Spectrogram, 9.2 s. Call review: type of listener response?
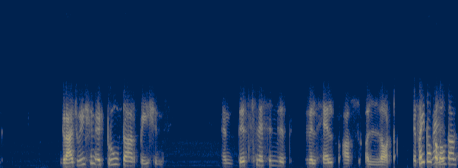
listening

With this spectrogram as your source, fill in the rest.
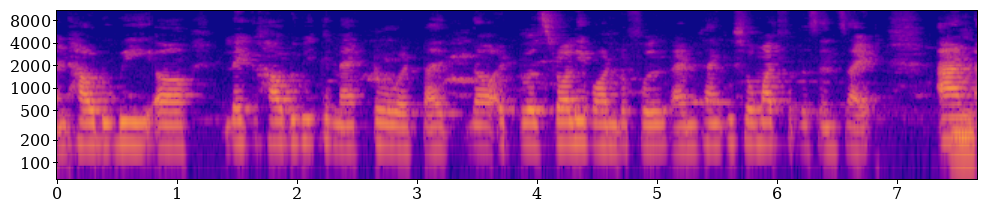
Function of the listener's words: listening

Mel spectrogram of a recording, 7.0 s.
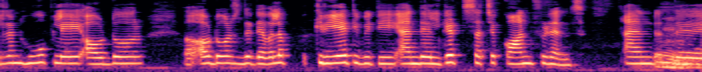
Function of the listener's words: listening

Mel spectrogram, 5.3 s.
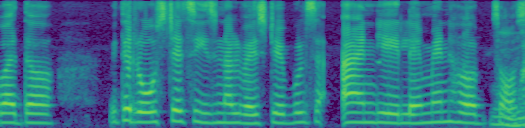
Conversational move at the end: taking over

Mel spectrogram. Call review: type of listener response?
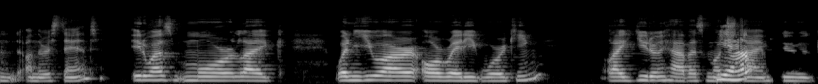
listening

